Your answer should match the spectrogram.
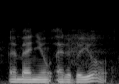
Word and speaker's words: Emmanuel Adebayor: From how do you pronounce that, mate? – Emmanuel Adebayor. – That's better.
